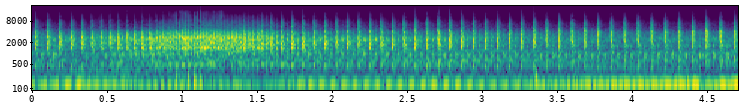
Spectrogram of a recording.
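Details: 2003 Subaru WRX petrol engine running with a fast, sharp metallic knock tapping steadily, roughly ten to eleven times a second: engine knocking.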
